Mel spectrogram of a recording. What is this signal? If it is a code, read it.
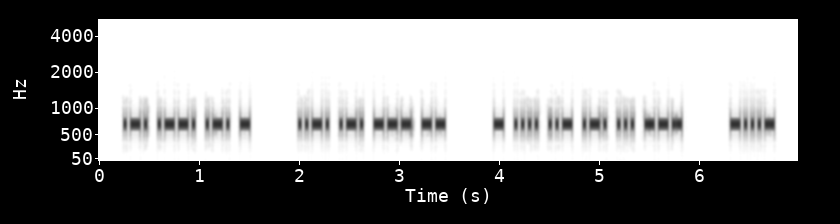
Morse code, heard as a keyed tone, about 36 wpm, 700 Hz. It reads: RPRT FROM THURSO <BT>
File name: UK MASTER QSOs TRAINING / 35WPM / UK MASTER QSOs 0010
